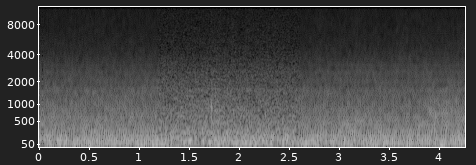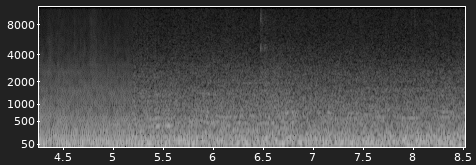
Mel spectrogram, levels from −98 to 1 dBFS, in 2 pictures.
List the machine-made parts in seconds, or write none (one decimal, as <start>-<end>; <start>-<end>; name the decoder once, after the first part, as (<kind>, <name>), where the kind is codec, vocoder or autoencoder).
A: 0.0-1.2 (vocoder, Vocos); 2.6-5.2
